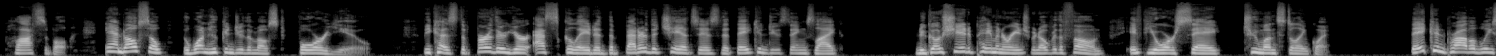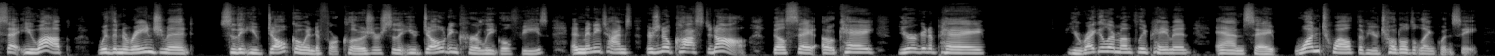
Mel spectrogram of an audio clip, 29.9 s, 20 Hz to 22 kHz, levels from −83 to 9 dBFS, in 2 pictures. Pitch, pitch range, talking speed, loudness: 195 Hz, 175-225 Hz, 185 wpm, -19 LUFS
